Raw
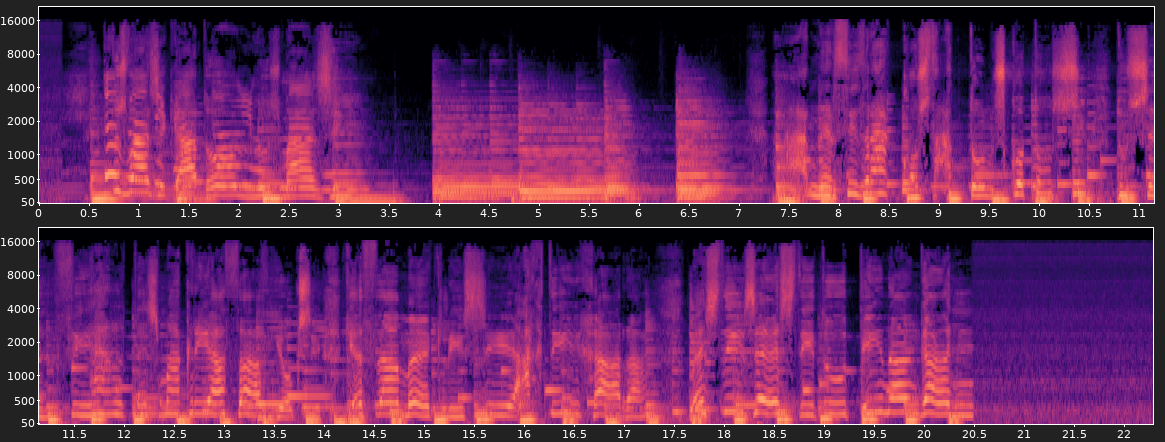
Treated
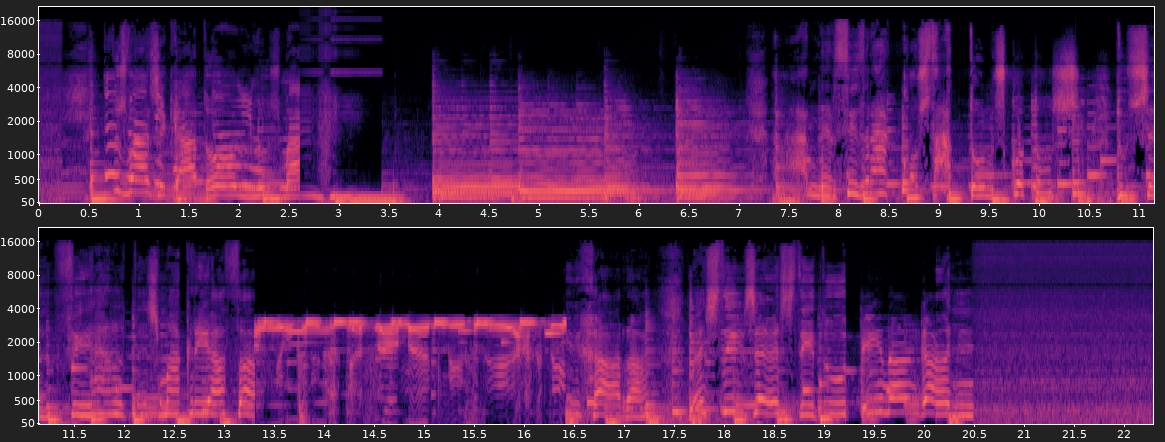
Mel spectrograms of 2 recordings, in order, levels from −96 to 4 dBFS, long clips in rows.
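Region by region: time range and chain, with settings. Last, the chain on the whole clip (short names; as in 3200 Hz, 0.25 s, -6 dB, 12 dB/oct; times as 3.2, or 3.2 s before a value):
2.61–3.44 Chebyshev band-stop 150–3100 Hz, order 3 + air absorption 390 m + careless resampling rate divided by 8×, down none, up hold
6.91–7.84 notch 1200 Hz + compressor 3:1, threshold -34 dBFS
9.69–10.77 LPF 4400 Hz + overloaded stage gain 13.5 dB
13.31–16.43 inverted band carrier 3100 Hz + notch 2100 Hz, Q 8.1
19.22–20.13 HPF 410 Hz + air absorption 390 m
whole clip: notch 6600 Hz, Q 5.6; compressor, threshold -28 dBFS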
